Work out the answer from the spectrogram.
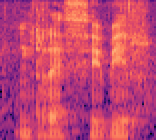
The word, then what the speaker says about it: recibir: Recibir.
